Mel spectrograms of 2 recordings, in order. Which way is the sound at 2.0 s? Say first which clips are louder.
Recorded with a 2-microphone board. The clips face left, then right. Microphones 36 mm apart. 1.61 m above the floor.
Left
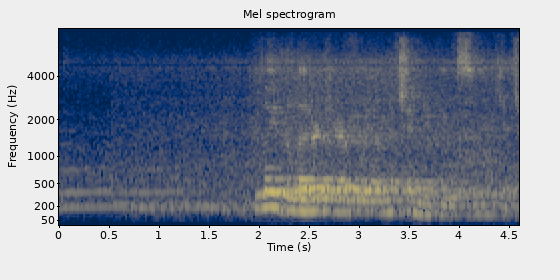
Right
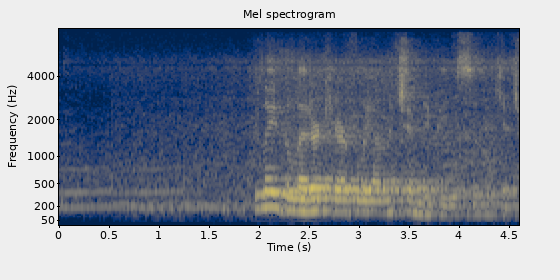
Right 2 dB; 35° right (ahead or behind).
